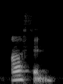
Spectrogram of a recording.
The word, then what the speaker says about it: often: We reduced other common words, like can became can, and often became often with a silent T.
